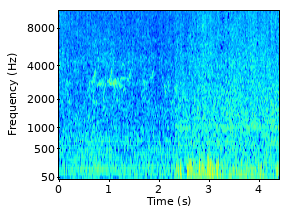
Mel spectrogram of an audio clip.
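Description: Wind buffeting the microphone in gusts from a little over two seconds in, over a faint outdoor background with a few faint high chirps in the first second.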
